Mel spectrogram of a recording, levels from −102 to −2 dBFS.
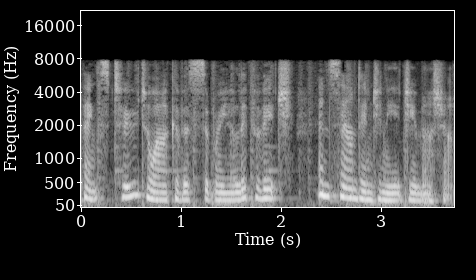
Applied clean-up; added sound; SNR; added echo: none; none; none; none.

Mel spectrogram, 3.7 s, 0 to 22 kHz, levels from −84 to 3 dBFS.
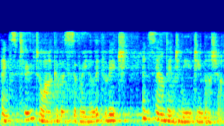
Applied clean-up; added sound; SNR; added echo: none; none; none; reverberation time 2.7 s.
